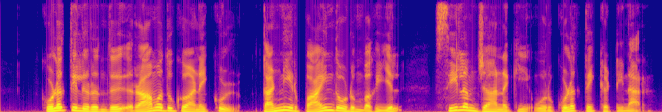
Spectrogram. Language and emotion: Tamil, neutral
